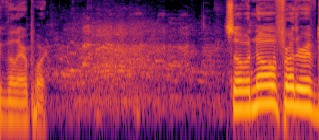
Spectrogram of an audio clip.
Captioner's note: audience laughs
